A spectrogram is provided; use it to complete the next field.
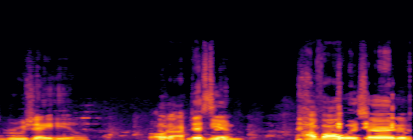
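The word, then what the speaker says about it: Grugier-Hill: this man's name wrong I've been saying Google Hill but I guess it's Grudge Hill I've always heard him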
